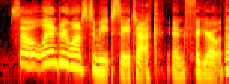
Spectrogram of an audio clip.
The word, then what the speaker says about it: Se'tak: By calling him Satak, because I forgot that they had pronounced it as Satak.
